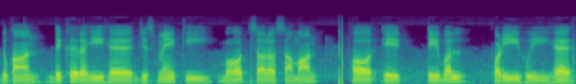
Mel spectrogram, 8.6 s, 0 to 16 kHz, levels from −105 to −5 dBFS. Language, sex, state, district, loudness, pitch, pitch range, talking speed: Hindi, male, Madhya Pradesh, Umaria, -20 LUFS, 105 Hz, 105-110 Hz, 105 wpm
